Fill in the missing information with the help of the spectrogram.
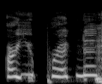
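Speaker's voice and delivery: very high-pitched mock-astonished question; high, rising, comic disbelief; incredulous question. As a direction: imitate a friend's startled guess, voice way up. Friend's startled guess, retold comically.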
